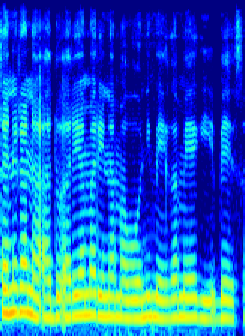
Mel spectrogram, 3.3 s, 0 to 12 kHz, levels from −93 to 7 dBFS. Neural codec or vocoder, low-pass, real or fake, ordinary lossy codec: none; 10.8 kHz; real; Opus, 24 kbps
